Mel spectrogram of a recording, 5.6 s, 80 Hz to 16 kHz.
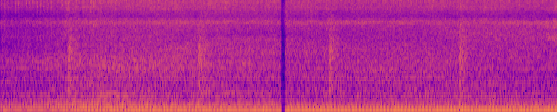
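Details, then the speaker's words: Nissan S13 with an RB20 engine that had idle problems (owner wonders if rubbed-through wiring is related): a smooth, even idle with a steady low hum, no hunting or misses, revs holding flat; the engine is idling normally. "I'll throw up a clip of the car idling normal from snapchat so you'll see that video now"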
